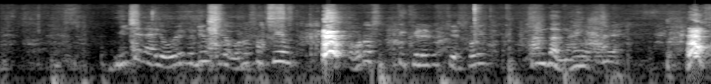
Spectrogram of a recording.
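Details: Golden Retriever at home, wildly excited while greeting family back from several days away on a trip: wavering, high whines and yelps rising and falling, mixed with people talking to the dog.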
